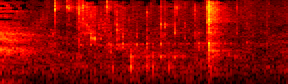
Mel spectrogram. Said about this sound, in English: Oh, God. Pour me another one, please.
